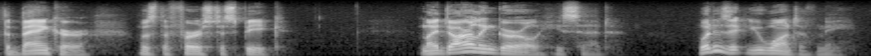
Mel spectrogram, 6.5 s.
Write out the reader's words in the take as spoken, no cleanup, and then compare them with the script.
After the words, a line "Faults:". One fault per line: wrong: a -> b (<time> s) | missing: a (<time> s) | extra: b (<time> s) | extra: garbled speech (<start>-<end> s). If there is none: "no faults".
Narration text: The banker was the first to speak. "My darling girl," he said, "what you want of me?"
The banker was the first to speak. "My darling girl," he said, "what is it you want of me?"
Faults:
extra: is it (5.3 s)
